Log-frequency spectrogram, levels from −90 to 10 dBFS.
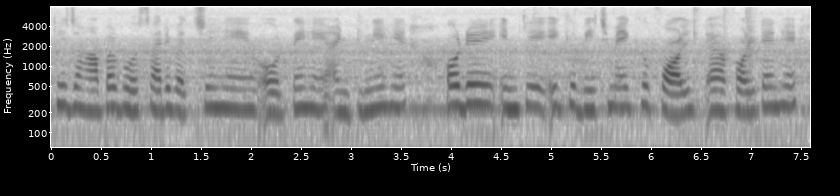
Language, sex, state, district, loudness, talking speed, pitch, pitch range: Hindi, female, Bihar, Saran, -30 LUFS, 150 wpm, 235 Hz, 220-245 Hz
